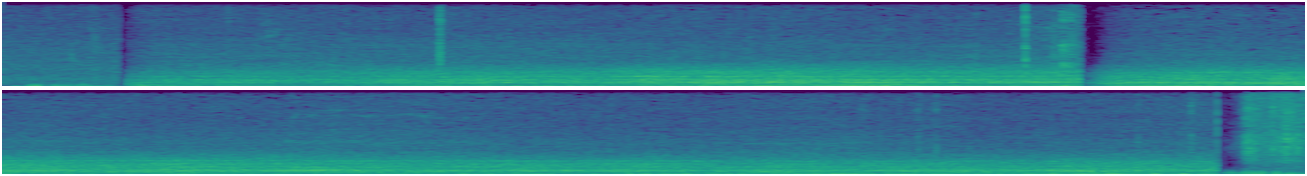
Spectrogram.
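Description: A steady engine drone with a low hum of several pitches, cutting out for an instant twice.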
